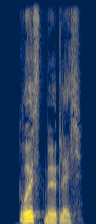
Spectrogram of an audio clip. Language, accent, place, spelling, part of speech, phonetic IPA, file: German, Germany, Berlin, größtmöglich, adjective, [ˈɡʁøːstˌmøːklɪç], De-größtmöglich.ogg
- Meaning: maximal, maximum, greatest possible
